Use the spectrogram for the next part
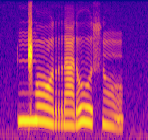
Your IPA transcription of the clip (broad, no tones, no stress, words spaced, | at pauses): ŋ͡ǁɔ raɾosõ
